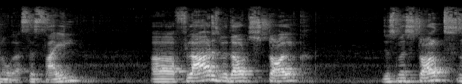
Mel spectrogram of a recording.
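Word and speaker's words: sessile: सेसाइल, सेसाइल इसका pronunciation होगा, सेसाइल।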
